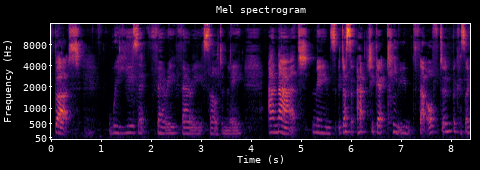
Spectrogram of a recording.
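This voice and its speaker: A woman's voice: medium pitch, vocal fry, echoey room. A woman in her thirties, congested and bunged up, chatting casually to camera in her home kitchen as she shows a cleaning tip. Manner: chatty, homely, friendly asides. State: congested, bunged up from hay fever. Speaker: home tips vlogger. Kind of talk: casual how-to chat to camera.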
